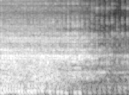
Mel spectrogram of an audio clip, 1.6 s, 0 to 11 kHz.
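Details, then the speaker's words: Honda Supra X 125 with a harsh engine noise, before teardown, at slightly raised idle: a rough mechanical rattle that worsens with throttle. Mechanic suspects the piston (other bottom-end parts or conrod also considered). Piston slap. "Nah itu biasanya suara yang ditimbulkan dari piston ya suara yang ditimbulkan dari piston ketika gas awal kita gantung sedikit kita naikkan sedikit ya itu bunyinya makin kasar"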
